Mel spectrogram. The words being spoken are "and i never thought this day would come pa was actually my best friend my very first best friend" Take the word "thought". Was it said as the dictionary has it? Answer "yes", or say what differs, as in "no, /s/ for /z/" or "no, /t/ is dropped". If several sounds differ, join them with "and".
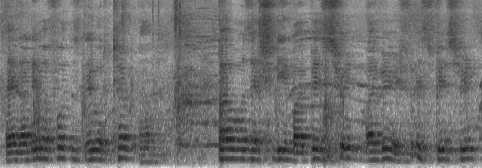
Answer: no, /f/ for /θ/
